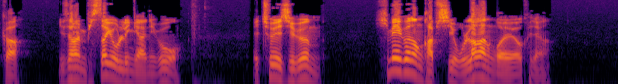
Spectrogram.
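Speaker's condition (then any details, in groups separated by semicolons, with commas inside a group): No condition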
